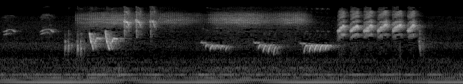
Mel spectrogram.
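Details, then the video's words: Tashkent nightingale song: brief high notes and downslurred chirps, a series of falling whistles, then a fast burst of loud repeated pulses, with a constant low hum underneath. "соловей гафиза булбул ташкент"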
